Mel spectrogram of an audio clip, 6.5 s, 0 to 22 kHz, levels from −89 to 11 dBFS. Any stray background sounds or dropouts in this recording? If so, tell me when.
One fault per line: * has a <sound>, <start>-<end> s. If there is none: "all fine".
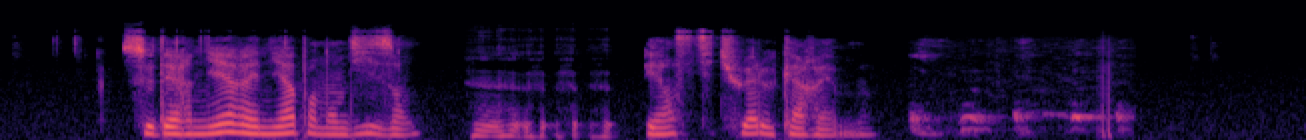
* has a laugh, 2.3-3.1 s
* has a laugh, 4.5-5.7 s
